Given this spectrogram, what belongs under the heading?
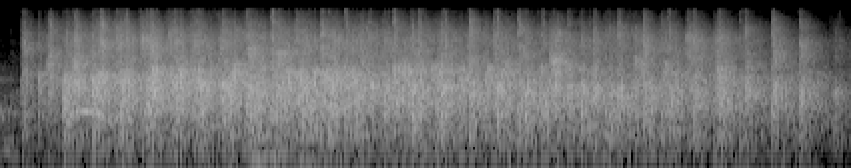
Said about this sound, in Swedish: Men jag kan tycka att när man har kämpat sig igenom ett helt konfirmationsår, hur trött man än har varit, så kan man vara värd en applåd, eller hur?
